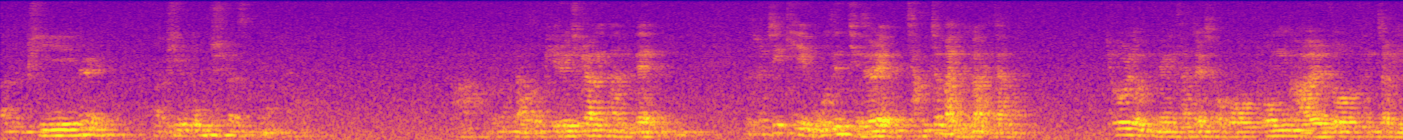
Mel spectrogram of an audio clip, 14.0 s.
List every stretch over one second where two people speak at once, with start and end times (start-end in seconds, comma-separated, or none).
none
